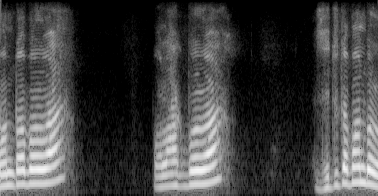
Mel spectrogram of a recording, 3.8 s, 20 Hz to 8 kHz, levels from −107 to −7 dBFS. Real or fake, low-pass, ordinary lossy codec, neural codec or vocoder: real; 7.2 kHz; Opus, 16 kbps; none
